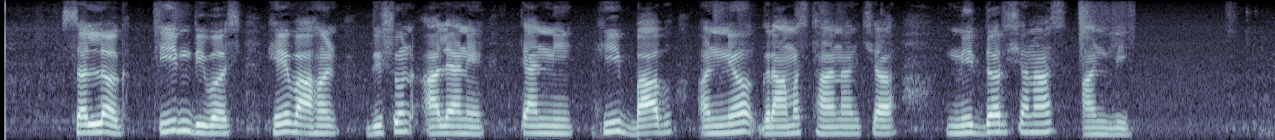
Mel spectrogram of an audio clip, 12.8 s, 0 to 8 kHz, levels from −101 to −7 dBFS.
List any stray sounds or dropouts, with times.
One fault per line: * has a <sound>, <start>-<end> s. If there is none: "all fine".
all fine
